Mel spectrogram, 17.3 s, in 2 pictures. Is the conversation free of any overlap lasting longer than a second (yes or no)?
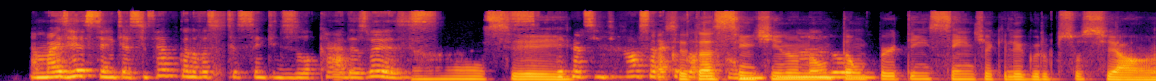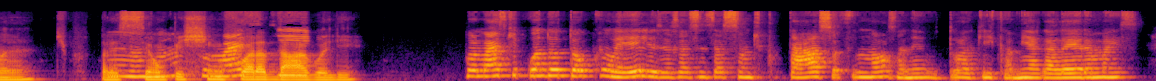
no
